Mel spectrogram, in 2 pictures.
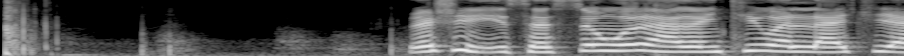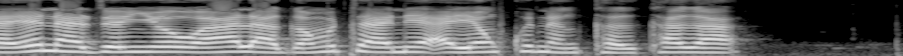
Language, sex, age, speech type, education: Hausa, female, 15-29, read, primary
